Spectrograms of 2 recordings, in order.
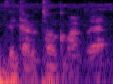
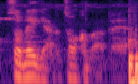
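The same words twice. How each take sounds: First: Breathy whispered aside, barely voiced. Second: Said in the usual way. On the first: Shown as a demonstration. Streamer whispering a gossip aside to viewers. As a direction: drop to a secret whisper.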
